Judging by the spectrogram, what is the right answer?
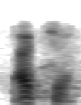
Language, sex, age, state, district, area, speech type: Dogri, female, 45-60, Jammu and Kashmir, Reasi, urban, conversation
